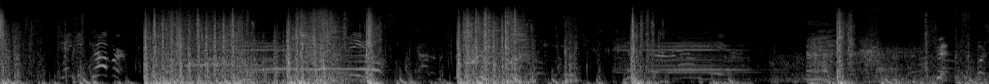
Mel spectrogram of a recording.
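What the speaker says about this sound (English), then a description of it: "Machine gun." Repeated bursts of machine gun fire and gunshots in a first-person video game, loud and close, alternating with lulls where someone talks over the action.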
